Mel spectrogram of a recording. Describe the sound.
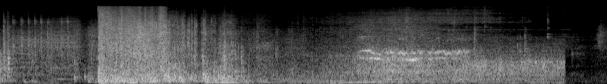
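Gunshot in a film scene: a sudden, loud blast that cuts in sharply and leaves a rough, noisy wash ringing on for a few seconds before stopping abruptly.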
